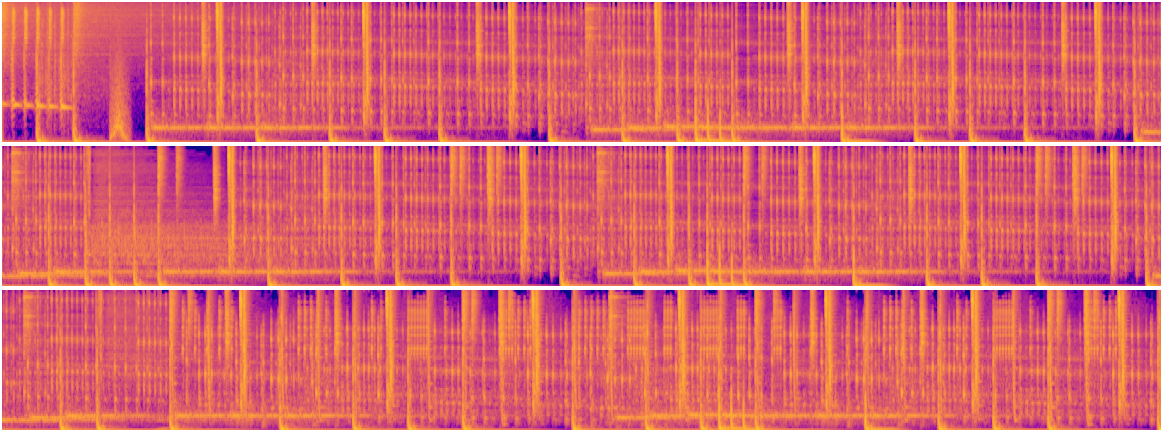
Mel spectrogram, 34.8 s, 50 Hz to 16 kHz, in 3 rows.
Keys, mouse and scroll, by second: 1.1 alt+right click, 1.5 alt+click, 2.7 alt+right click, 3.8-5.5 alt+drag, 5.5 right click, 6.1 click, 6.4 alt+right click, 6.8-8.6 alt+drag, 8.6 alt+right click, 9.0 alt+middle click, 9.5 right click, 9.9 alt+click, 11.0 alt+right click, 11.5 alt+click, 12.0-15.6 alt+right drag, 15.6 click, 17.8 alt+click, 22.9 click, 23.0 click, 27.0 alt+right click, 27.3 click, 30.3 alt+click, 30.9 alt+middle click, 31.3 alt+right click, 32.3 shift+click, 33.0 alt+click.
